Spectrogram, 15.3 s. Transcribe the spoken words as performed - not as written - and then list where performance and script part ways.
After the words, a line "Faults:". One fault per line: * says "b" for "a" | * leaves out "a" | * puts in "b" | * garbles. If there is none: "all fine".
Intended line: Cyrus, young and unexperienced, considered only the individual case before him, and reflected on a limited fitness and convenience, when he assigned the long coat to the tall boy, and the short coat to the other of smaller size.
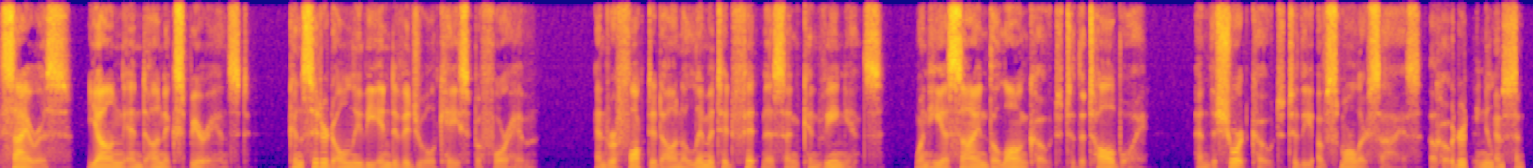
Cyrus, young and unexperienced, considered only the individual case before him, and reflected on a limited fitness and convenience, when he assigned the long coat to the tall boy, and the short coat to the of smaller size. [garbled]
Faults:
* leaves out "other"
* garbles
